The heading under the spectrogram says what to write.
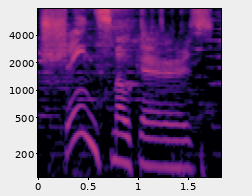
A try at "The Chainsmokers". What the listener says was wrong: The Chainsmokers. The Chainsmokers. You gotta pronounce the the.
